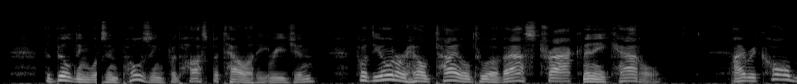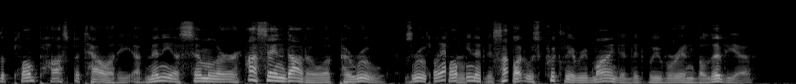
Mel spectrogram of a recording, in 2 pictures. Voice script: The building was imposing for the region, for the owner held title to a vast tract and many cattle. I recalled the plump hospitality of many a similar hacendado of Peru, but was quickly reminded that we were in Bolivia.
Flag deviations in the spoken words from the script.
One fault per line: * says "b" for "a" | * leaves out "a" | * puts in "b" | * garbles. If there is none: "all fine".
* says "hospitality" for "the"
* leaves out "and"
* garbles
